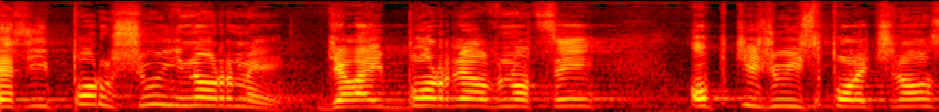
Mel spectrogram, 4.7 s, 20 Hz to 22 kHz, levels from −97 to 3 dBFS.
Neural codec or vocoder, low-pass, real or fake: none; 19.8 kHz; real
